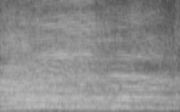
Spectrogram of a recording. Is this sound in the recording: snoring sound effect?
no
